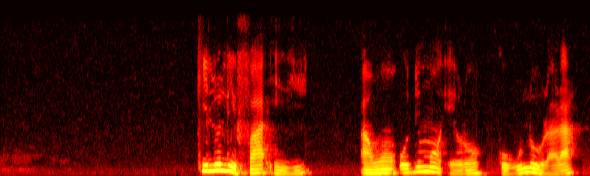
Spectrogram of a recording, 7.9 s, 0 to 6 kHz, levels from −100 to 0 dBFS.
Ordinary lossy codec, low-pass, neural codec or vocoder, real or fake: none; 5.4 kHz; none; real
